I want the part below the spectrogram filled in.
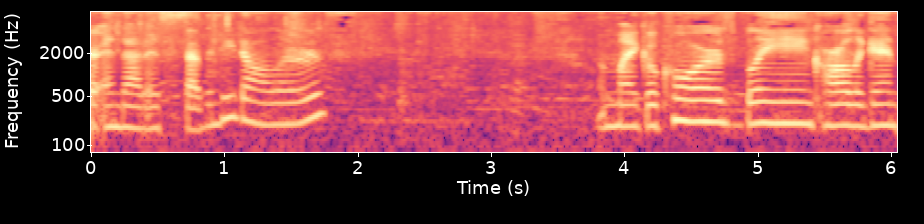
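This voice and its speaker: A middle-aged woman with a medium-pitched, slightly mellow voice records a casual shop-with-me vlog on a handheld phone camera. As she looks around the department store, she reads out the names and prices of products.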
